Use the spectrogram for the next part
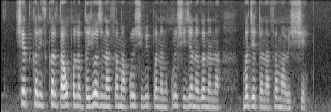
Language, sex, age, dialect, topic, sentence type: Marathi, female, 25-30, Northern Konkan, agriculture, statement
